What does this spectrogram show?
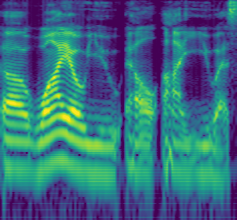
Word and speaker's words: Julius: It's spelled Julius, but it's pronounced Youlius, like Julius. That's a kind of Prussian or Slavic pronunciation. The J is pronounced as a Y.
